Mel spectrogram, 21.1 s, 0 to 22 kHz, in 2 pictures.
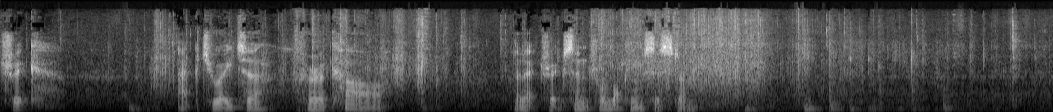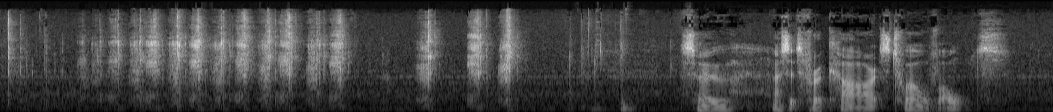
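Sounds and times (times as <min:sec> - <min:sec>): rubbing and scraping packaging: 0:01.2 - 0:14.1.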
